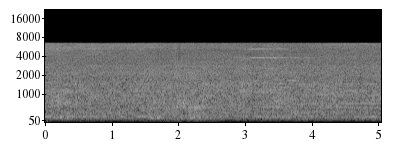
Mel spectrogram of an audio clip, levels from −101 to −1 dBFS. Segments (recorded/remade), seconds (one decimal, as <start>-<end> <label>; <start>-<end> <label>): 0.0-3.1 remade; 3.1-5.1 recorded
